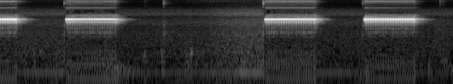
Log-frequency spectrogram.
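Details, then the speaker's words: EST Genesis horn strobe fire alarm on test, indoors at night: loud, high-pitched half-second horn blasts repeating, meant to resemble a classic Spectre alert but higher pitched; normal alarm horn sounding. "That is loud, a little bit, but... Well, I forgot to tell you guys, it's supposed to sound like a classic Spectre alert, but higher pitch."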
